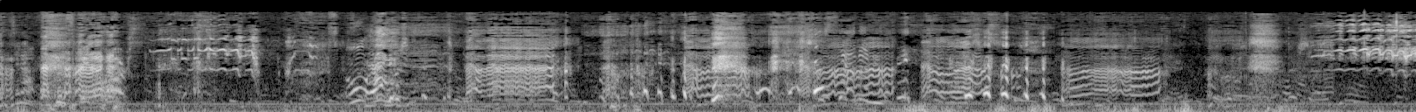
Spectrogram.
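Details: Small Staffordshire Bull Terrier chattering away at a person: warbling, yodel-like vocal bursts that wobble up and down in pitch, coming in short runs, mixed with human speech, laughter and faint music.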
